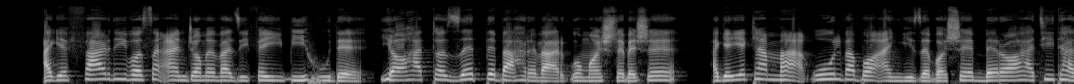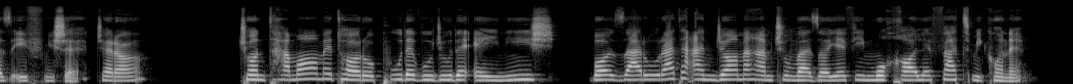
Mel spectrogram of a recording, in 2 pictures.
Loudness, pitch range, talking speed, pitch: -22 LUFS, 185-220 Hz, 105 wpm, 200 Hz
